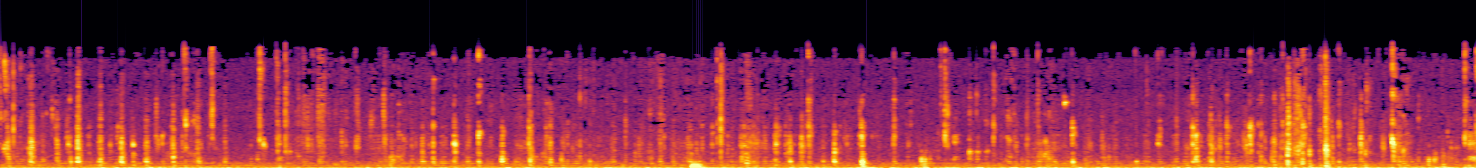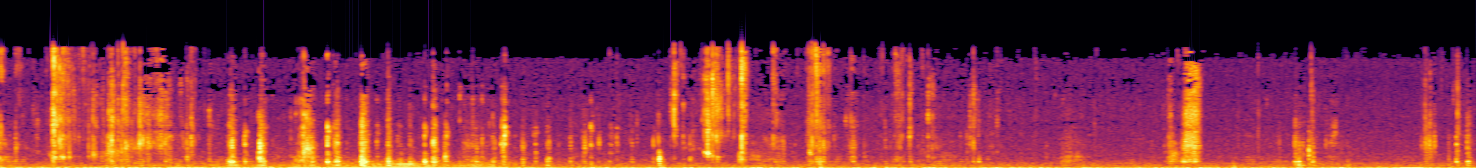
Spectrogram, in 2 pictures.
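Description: Close-miked chewing and crunching of crispy seasoned fried chicken: irregular crisp crunches and mouth sounds, over a faint steady low hum.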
